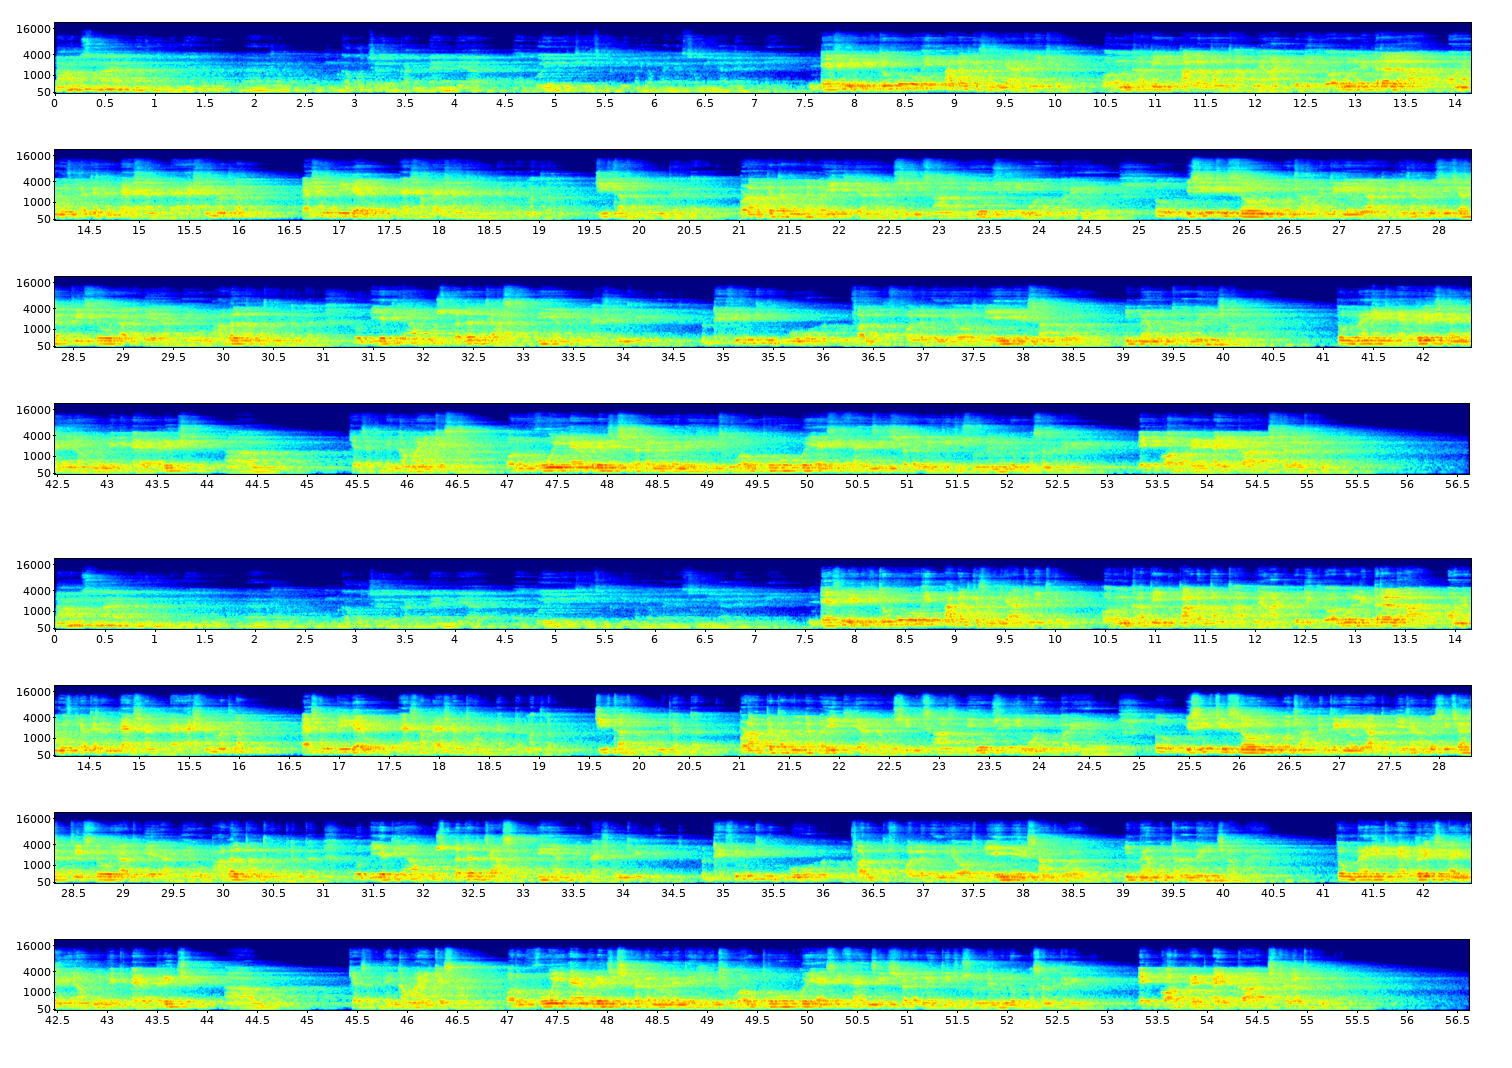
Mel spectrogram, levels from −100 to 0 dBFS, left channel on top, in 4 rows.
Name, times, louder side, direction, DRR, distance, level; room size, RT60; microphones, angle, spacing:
voice 1, 0.0-4.3 4.6-7.3 19.7-20.0 21.6-21.7 31.9-32.0 41.5-41.7 47.4-47.5 53.8-54.0, equal, 15° left, -9 dB, 3.0 m, -37 dB
voice 2, 7.5-10.1 10.5-16.2 16.6-19.3 19.6-20.6 21.0-34.4 34.8-38.6 39.0-40.5 41.1-43.8 44.2-44.8 45.4-46.6 47.0-52.9 53.3-55.4, right 1 dB, 35° right, -6 dB, 3.5 m, -28 dB
25.0 x 13.0 x 3.8 m, 2.8 s
head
